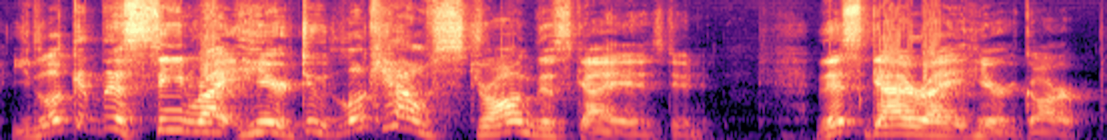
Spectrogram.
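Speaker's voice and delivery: loud, high, hyped-up reaction; real amazed excitement. Real, not acted. Manga reader marveling at Garp's strength, loudly excited. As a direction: gush loudly over an astonishing moment.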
